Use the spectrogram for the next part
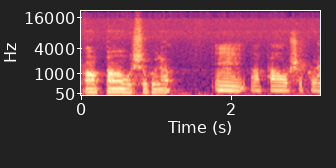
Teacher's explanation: you won't do the liaison with a nasal sound.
